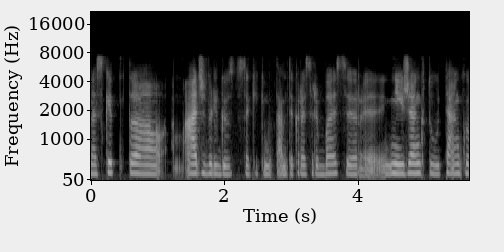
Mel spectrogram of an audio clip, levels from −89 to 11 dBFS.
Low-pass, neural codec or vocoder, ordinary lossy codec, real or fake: 7.2 kHz; none; Opus, 24 kbps; real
